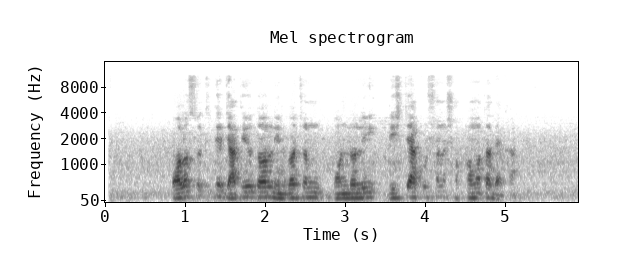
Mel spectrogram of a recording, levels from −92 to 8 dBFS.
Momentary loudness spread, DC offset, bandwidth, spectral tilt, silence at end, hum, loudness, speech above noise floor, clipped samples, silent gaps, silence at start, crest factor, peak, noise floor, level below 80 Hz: 14 LU; under 0.1%; 11 kHz; -8.5 dB/octave; 0.8 s; none; -24 LUFS; 29 dB; under 0.1%; none; 0.85 s; 20 dB; -4 dBFS; -53 dBFS; -56 dBFS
